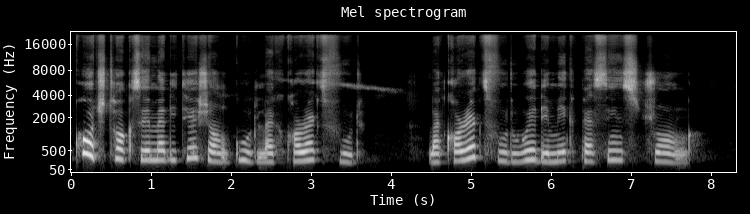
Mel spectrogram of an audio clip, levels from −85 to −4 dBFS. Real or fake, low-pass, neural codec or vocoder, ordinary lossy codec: fake; none; autoencoder, 48 kHz, 128 numbers a frame, DAC-VAE, trained on Japanese speech; none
